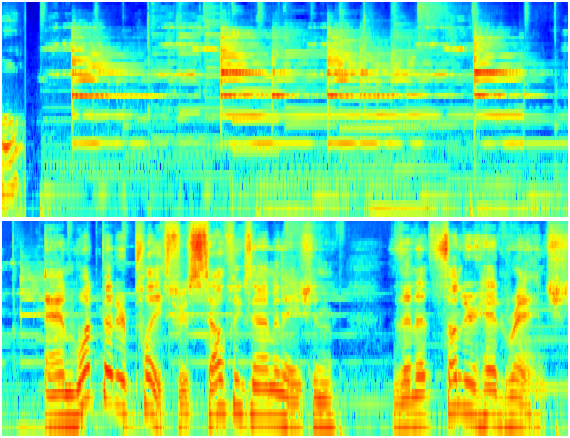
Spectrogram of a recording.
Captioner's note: bell ringing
